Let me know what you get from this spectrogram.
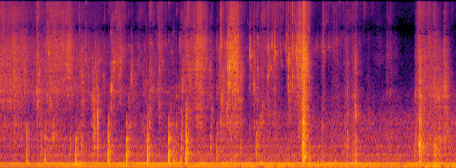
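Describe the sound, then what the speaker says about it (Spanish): Chicken broth is poured into a pan of meatballs cooking in Andalusian sauce, giving a close, continuous watery splash with scattered drips and clinks over a low steady hum from the stove. "agregamos lo que es el caldo de pollo"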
